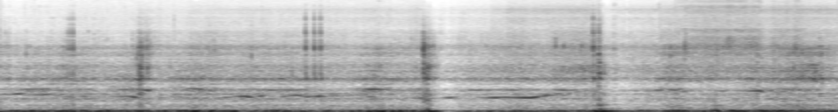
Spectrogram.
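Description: Strong wind buffets the microphone.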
